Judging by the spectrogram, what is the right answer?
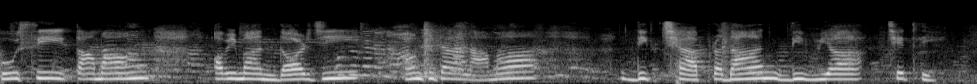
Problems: constant background noise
